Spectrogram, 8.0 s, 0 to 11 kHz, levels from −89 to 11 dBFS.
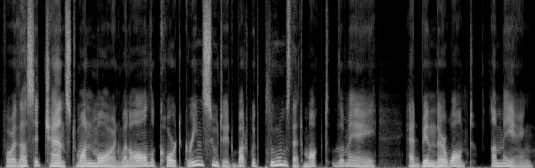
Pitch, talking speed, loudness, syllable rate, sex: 160 Hz, 185 wpm, -18 LUFS, 4.0 syllables/s, male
